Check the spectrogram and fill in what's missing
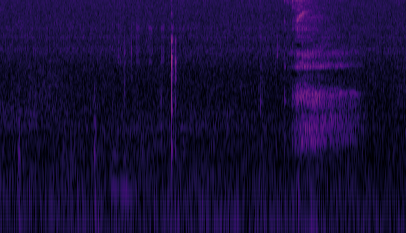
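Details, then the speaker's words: A single short, voiced belch in a quiet room after faint clicks, from an elderly father with dementia: belching. "Belching. You're belching. Huh? You're burping. You're burping."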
